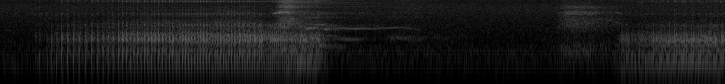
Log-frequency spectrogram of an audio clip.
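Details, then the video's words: Sleeping pet rabbit snoring: a rapid, regular fluttering buzz of about four pulses per second in two bouts, separated by a quieter pause that holds a brief thin wavering whistle. "Bunny snoring"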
